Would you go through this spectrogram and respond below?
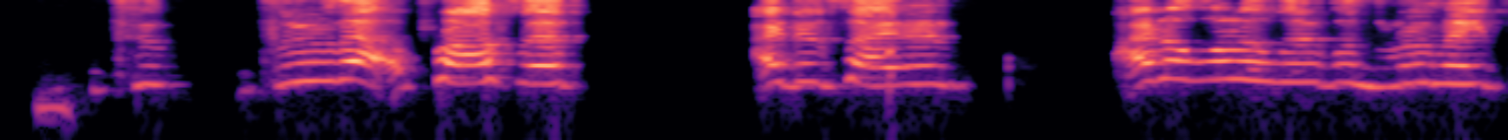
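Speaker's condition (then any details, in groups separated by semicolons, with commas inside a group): Cerebral palsy; from birth, 42 surgeries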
